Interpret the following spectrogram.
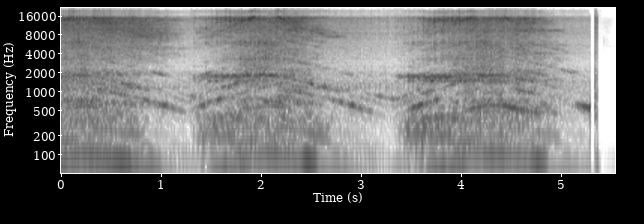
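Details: Engine with suspected turbo noise, actually an exhaust manifold leak, after fixing the leak: revs up and falls back in clean sweeps, pitch smooth with no hiss or puffing; normal revving.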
